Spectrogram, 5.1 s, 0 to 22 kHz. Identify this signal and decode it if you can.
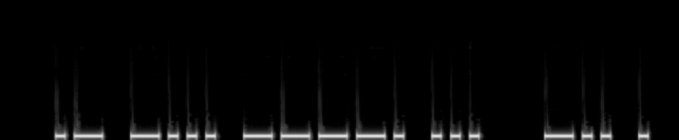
Morse code, heard as a keyed tone, about 17 wpm, 700 Hz. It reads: AB9S DE
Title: USA Callsign DE Callsign - 4 Characters - 17wpm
